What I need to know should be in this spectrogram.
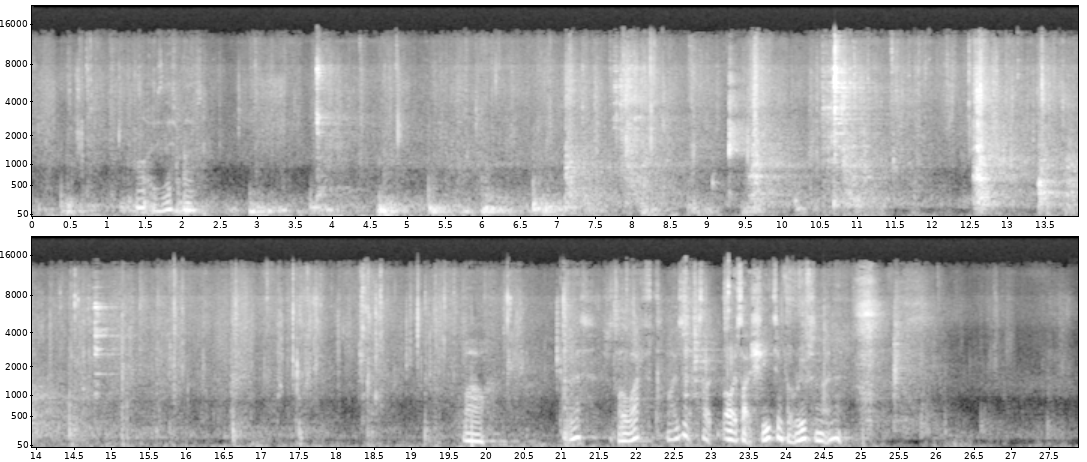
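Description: Footsteps crunch over debris on the floor.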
